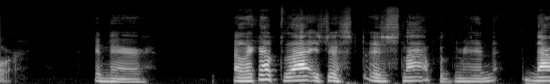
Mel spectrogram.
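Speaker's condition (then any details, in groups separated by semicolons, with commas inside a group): Ataxia; may slur speech, may sound drunk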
